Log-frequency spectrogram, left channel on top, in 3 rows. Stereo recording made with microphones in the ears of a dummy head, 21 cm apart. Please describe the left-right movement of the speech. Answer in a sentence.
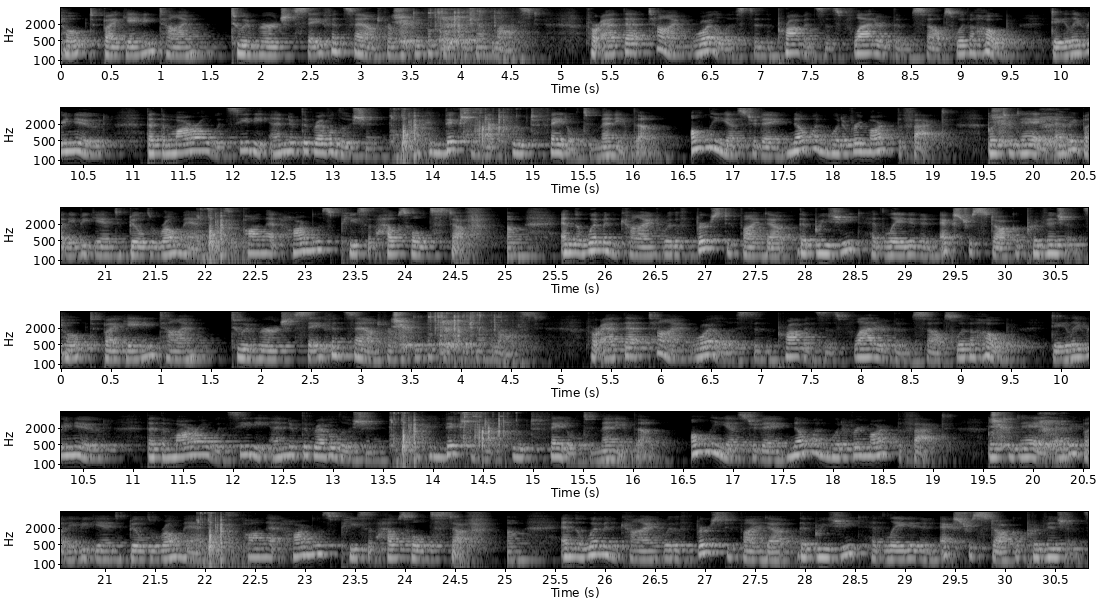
You can hear the speech stay put.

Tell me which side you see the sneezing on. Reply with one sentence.
You can hear the sneezing on the right.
